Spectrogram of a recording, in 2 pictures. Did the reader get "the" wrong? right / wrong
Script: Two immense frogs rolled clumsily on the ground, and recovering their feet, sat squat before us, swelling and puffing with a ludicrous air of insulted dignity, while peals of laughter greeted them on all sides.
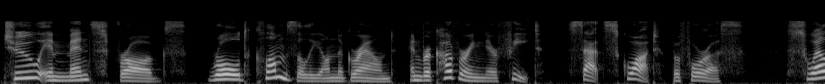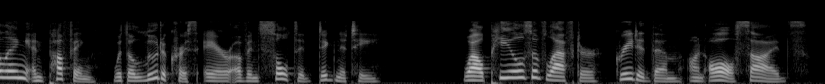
right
